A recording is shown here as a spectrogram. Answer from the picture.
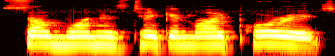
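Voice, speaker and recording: A growling, put-on character voice at a middle pitch and a fairly slow pace. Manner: snarling, bellowing.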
